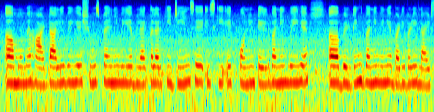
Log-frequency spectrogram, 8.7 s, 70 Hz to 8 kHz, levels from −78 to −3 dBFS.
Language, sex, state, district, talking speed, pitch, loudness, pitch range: Hindi, female, Bihar, Darbhanga, 215 wpm, 245 Hz, -17 LUFS, 235-245 Hz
